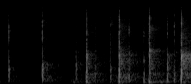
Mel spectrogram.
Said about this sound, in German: Wollen wir mal so einen richtigen Fußballer-Biertisch-Applaus?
